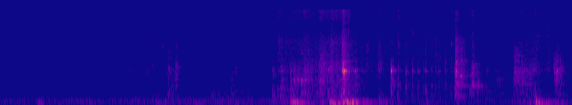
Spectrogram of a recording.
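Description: Someone shuts a door inside a home, landing as a dull, close thump amid shuffling and rustling after a few quiet seconds, followed by more scattered knocks and movement.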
